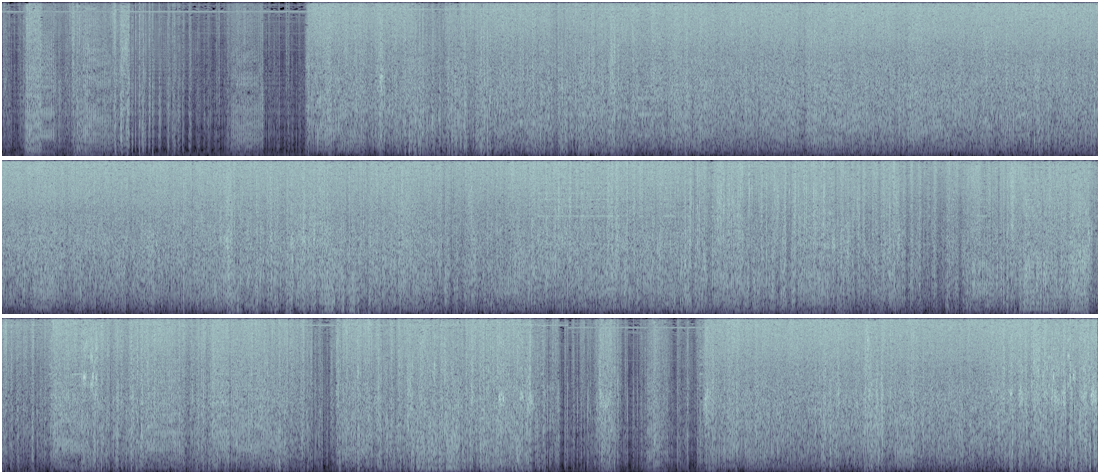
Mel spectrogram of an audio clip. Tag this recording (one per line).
glitches
static
electromagnetic
EMF
glitch
soundscape
hum
electromagnetic-pickup
iphone
weird
machine
ambience
electromagnetic-field
field-recording
drone
noise
experimental
smartphone
electronic
radio
effect
computer
ambient
strange
fx
electro-pickup
buzz
interference
electromagnetic-frequencies
electrical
